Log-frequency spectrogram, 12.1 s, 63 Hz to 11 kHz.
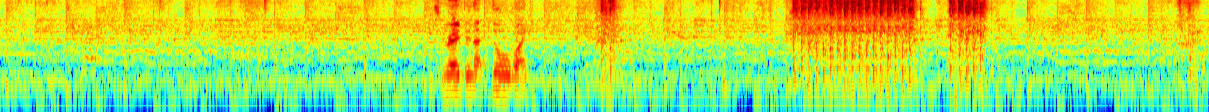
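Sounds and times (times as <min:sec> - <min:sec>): background music: 0:00.0 - 0:12.0
airsoft gun firing full auto: 0:07.9 - 0:10.0.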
